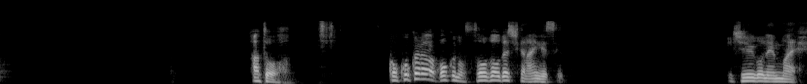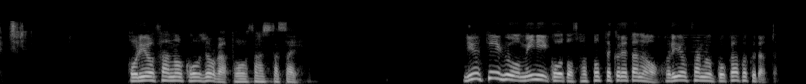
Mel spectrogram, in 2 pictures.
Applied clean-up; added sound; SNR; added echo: neural mask model DeepFilterNet 3.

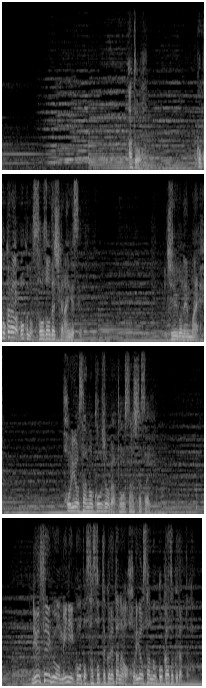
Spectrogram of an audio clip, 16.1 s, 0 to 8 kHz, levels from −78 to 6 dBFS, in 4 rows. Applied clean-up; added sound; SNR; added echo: none; none; none; none.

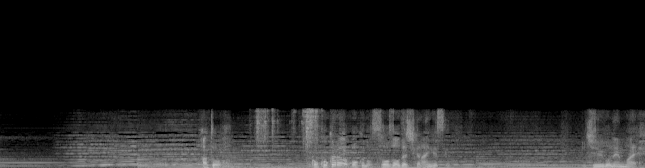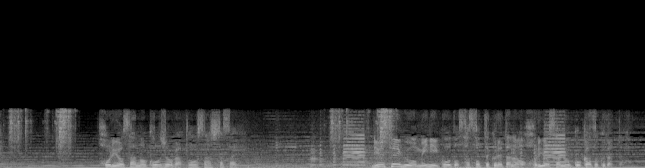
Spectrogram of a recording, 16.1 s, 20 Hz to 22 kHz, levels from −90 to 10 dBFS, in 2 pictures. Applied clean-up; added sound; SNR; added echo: none; Cutlery, silverware + Motor vehicle (road); 7 dB; none.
